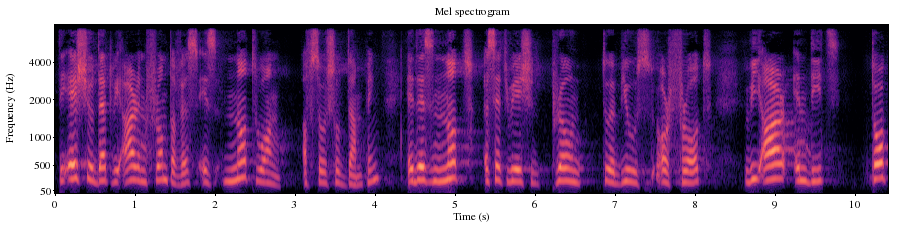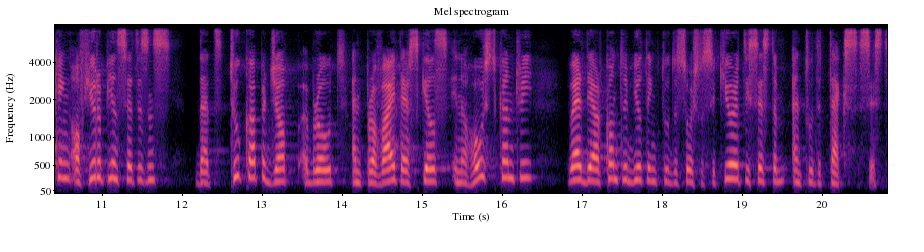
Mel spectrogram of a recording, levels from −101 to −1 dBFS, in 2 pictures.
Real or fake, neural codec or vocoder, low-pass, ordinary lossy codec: fake; codec, 16 kHz in and 24 kHz out, 1 kbps, XY-Tokenizer; 7.2 kHz; none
